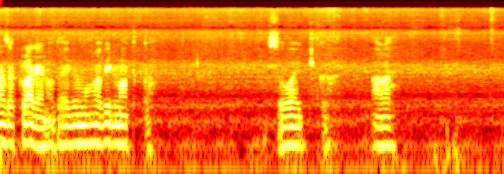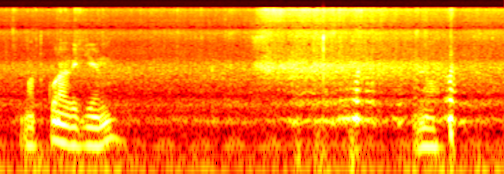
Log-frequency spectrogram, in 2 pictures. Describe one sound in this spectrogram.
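Bees buzz in a steady hum.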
